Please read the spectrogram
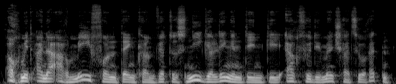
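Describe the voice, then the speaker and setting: An actor playing an embittered, defiant scientist in a German radio drama, with a husky, breathy voice and a grave, intense delivery. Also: male voice, mid-range voice, animated, fast, a little mellow. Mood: bitter, defiant.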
